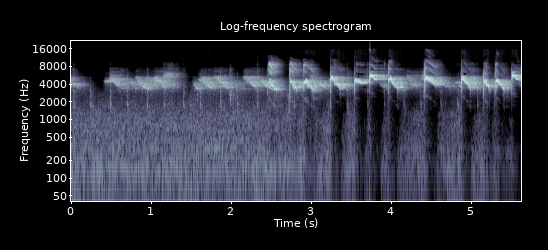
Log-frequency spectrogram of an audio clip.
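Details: Hobby-kept Malaysian white-eye giving its open song in June 2023: soft high warbled notes at first, building into fast, loud, sharp twittered chirps toward the end.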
